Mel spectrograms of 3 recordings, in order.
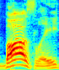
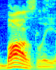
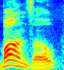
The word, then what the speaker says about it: Bosley: even once knows who Bosley is even though I know a person who used to consistently mispronounce it Bonzo and not on purpose you say the body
